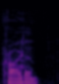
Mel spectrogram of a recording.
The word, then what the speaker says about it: Crichton: Is that how you pronounce his name? – Yeah. – I'm calling him Crichton. Every episode, you drop something on me that I'm stupid for. I always thought it was Crichton.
